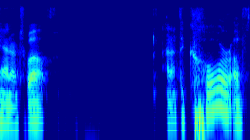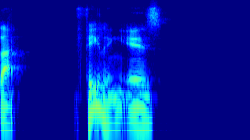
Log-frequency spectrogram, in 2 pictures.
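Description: A middle-aged man speaks with emphasis into a close microphone, in short bursts with pauses.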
